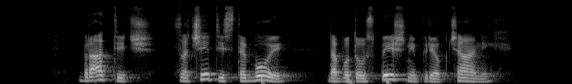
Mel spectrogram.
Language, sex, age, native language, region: Slovenian, male, 18-29, Slovenian, Savinja region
